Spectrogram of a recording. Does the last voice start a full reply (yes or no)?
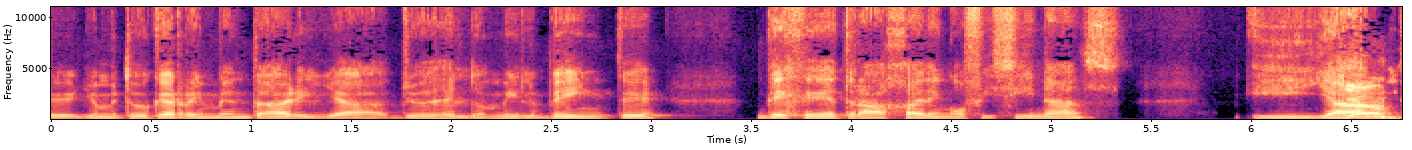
no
